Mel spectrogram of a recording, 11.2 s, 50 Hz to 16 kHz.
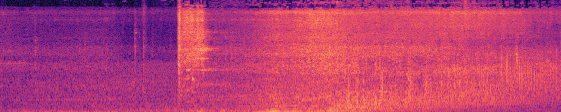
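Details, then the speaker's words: BMW N55 engine on a test drive after replacing both front and rear crankshaft seals, which had leaked crankcase pressure and caused a whistle or squeal when warm (SI B11 03 11). Now an even low rumble with no whistle or squeal. "I would say that's fixed"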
